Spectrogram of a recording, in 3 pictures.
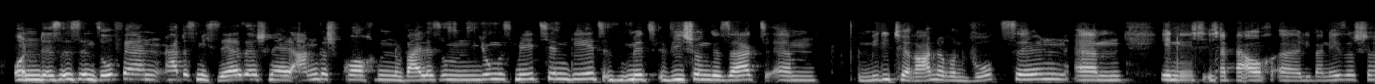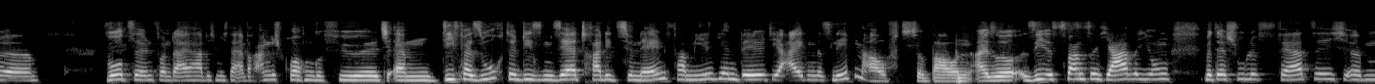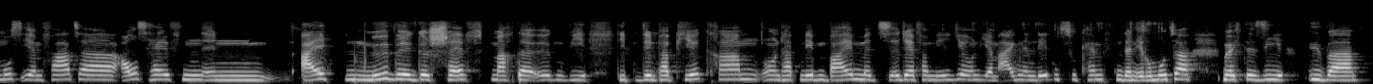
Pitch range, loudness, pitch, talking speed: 200-230 Hz, -20 LUFS, 215 Hz, 135 wpm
